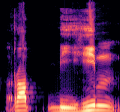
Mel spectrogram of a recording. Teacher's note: Kemudian di sini huruf ra memiliki harokat fathah, memiliki tanda baca fathah, maka huruf ra dibaca tabkhim, baca tebal, sehingga pangkal lisan kita naik terangkat ke atas ketika kita mengucapkannya. Tebalkan huruf ra-nya.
